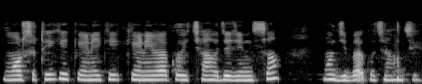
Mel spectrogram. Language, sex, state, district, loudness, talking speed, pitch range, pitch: Odia, female, Odisha, Khordha, -17 LUFS, 140 wpm, 210-230 Hz, 215 Hz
